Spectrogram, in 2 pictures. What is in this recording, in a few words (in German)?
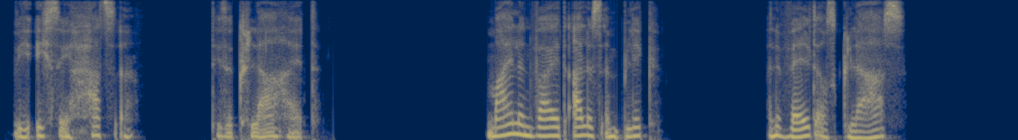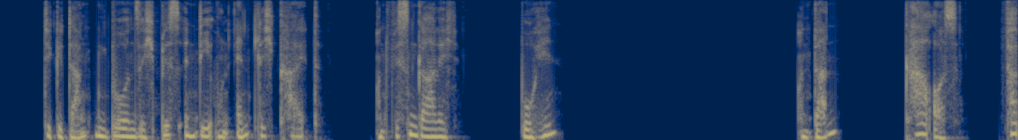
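Schauspiel Energisch; Klarheit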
